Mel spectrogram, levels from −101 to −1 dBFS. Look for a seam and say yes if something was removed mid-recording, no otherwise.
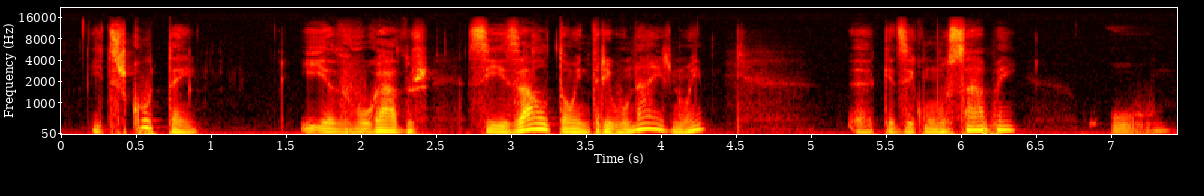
no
